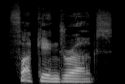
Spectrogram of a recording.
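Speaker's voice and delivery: ordinary delivery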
